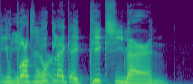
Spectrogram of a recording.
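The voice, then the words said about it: Imitates another person's voice. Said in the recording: “Here's my impression of Arnold.”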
